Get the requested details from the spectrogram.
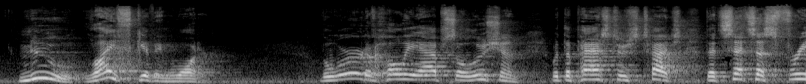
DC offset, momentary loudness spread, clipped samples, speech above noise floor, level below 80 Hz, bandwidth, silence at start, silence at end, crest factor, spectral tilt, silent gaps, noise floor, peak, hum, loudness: under 0.1%; 8 LU; under 0.1%; 26 dB; -54 dBFS; 18 kHz; 0 s; 0 s; 18 dB; -4 dB/octave; none; -44 dBFS; -2 dBFS; none; -18 LUFS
